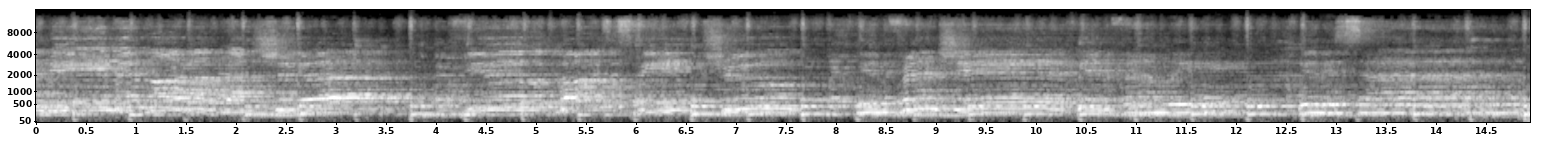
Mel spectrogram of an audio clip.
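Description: Women's voices singing a song live in close harmony, several sung lines moving together phrase by phrase.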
